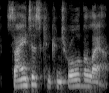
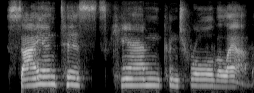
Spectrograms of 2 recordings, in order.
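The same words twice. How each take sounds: First: Said in the usual way. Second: Words of the sentence drawn out and linked together; slow connected speech. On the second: Shown as a demonstration. Teacher models connecting the words, slow and linked. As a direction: stretch each sound slowly into the next. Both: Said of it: "So when we connect this, we say".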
